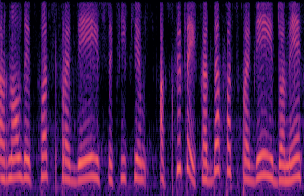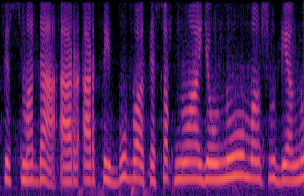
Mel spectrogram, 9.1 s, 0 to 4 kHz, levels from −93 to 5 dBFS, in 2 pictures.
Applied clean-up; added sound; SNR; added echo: neural separator model SepFormer DNS4.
